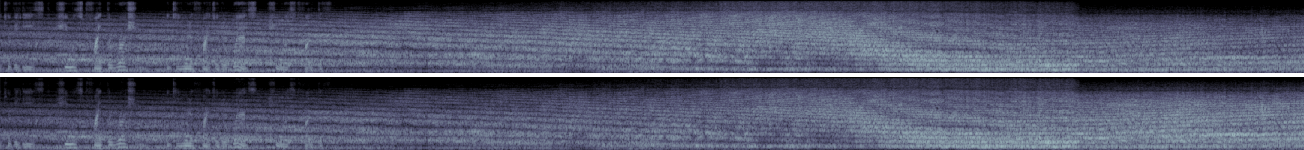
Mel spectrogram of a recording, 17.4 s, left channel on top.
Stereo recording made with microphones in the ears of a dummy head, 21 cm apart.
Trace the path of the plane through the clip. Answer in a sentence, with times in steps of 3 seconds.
You can hear the plane on the left from 0 s, in the centre from 12 s and on the right from 15 s.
